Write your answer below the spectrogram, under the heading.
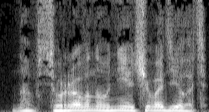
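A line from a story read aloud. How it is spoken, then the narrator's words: Hiss. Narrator (Russian): прошипел он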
